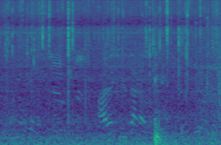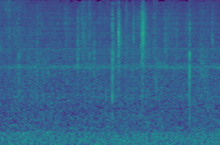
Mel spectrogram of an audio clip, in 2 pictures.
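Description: A large fire roars and crackles outdoors.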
